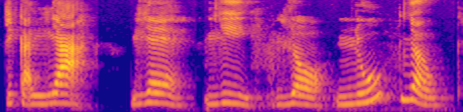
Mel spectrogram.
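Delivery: slow clear syllables, lha lhe lhi lho lhu lhão; syllable drill. Shown as a demonstration. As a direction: sound out each LH syllable crisply. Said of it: "Quando o H vem junto". (sílabas lha, lhe, lhi, lho, lhu, lhão bem articuladas)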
